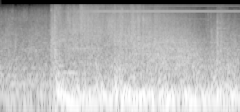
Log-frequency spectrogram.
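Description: Tank gunfire in the War Thunder video game, from a match featuring the Matilda tank, bursts in as a loud, sustained booming rumble after a brief quieter moment, with no talking.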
